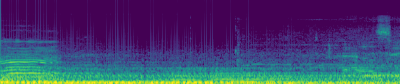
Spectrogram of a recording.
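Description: GMC pickup truck's engine and road noise heard inside the cab as the truck drives off, a steady low drone, with a brief vocal sound at the very start.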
